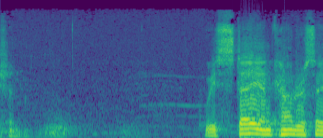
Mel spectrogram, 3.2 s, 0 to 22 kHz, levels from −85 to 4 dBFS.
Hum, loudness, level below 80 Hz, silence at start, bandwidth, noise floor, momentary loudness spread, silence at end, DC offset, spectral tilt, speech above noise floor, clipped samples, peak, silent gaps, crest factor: none; -8 LUFS; -36 dBFS; 0 s; 16.5 kHz; -40 dBFS; 24 LU; 0 s; under 0.1%; -5 dB/octave; 33 dB; 0.5%; 0 dBFS; none; 12 dB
